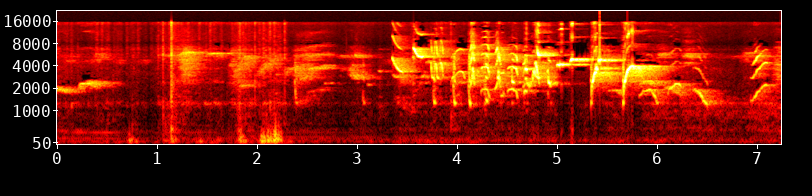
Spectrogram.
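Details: Champion fantail (srikatan kipas) singing openly as songbird training material. A soft rising whistle and a few thumps open, then from about three seconds a loud, rapid jumble of high chirps and bright whistled slurs.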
